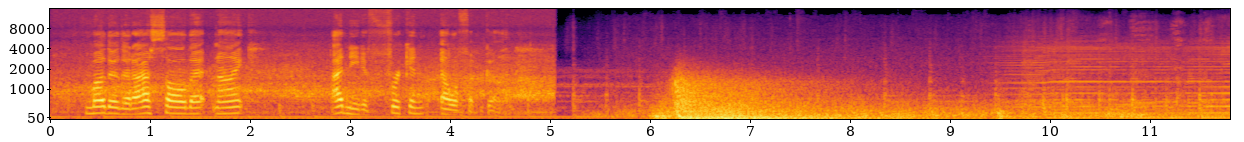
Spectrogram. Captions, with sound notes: mother that I saw that night, I need a frickin elephant gun. [dramatic boom]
